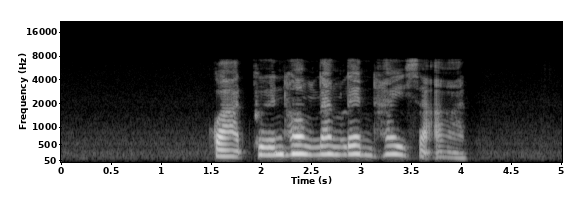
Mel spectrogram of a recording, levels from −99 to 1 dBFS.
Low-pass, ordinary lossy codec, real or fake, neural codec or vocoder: 7.2 kHz; none; real; none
